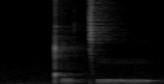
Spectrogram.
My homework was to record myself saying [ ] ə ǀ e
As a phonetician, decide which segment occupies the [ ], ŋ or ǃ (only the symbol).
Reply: ǃ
